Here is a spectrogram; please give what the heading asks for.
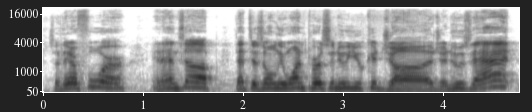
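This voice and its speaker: A man's voice: sits high, normal speed, a bit bright. A man teaching an informal religious class, reading aloud and commenting emphatically, repeating phrases and asking rhetorical questions. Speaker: rabbi teaching a daily class.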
